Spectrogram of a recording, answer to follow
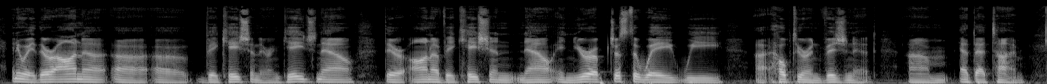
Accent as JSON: {"language": "English", "region": "New York", "country": "United States", "said": "I'm from New York, so I call 'em knuckleheads"}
